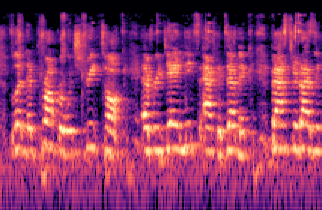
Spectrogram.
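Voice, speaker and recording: A woman speaks at a moderate pace in a high voice, with audible echo from the room. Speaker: slam poet. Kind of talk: spoken word performance. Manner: rhythmic, animated.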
